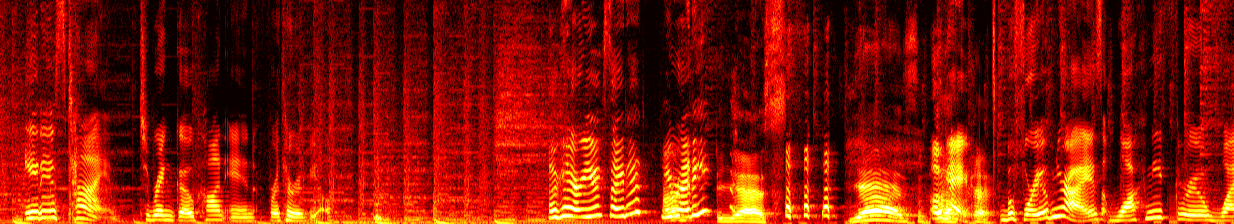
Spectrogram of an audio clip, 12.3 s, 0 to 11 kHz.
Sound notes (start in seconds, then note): 3.7 air whooshing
